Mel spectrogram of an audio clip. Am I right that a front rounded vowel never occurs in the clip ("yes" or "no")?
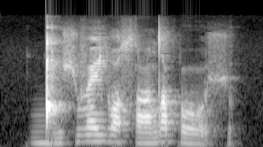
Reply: no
